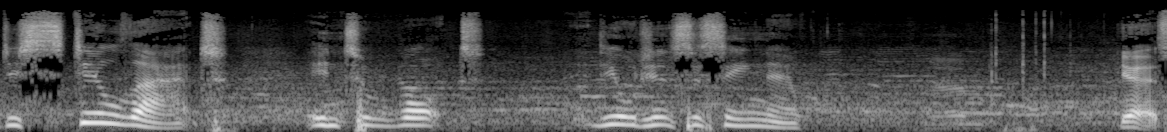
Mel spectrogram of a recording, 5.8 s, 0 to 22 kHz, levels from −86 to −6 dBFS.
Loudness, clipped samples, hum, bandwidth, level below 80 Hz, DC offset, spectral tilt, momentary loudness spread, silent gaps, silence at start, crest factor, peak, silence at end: -22 LUFS; under 0.1%; none; 16 kHz; -52 dBFS; under 0.1%; -3.5 dB/octave; 20 LU; none; 0 s; 20 dB; -4 dBFS; 0 s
